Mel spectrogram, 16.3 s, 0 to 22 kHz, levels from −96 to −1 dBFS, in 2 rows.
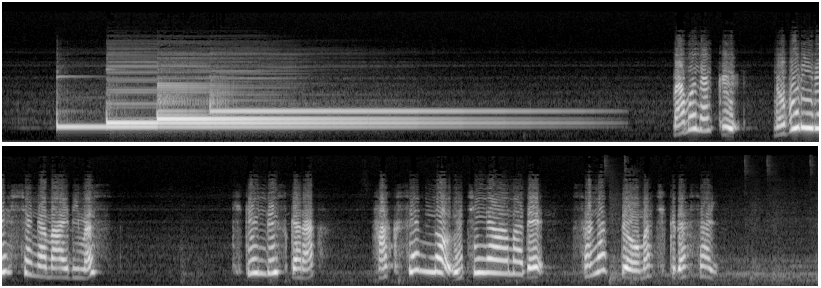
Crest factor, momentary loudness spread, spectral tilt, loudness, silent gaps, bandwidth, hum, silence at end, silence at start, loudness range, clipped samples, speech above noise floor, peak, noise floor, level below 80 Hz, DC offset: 18 dB; 14 LU; -3 dB/octave; -17 LUFS; none; 8.4 kHz; none; 1 s; 0.55 s; 9 LU; under 0.1%; 47 dB; 0 dBFS; -63 dBFS; -80 dBFS; under 0.1%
